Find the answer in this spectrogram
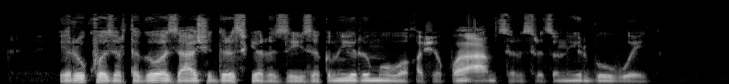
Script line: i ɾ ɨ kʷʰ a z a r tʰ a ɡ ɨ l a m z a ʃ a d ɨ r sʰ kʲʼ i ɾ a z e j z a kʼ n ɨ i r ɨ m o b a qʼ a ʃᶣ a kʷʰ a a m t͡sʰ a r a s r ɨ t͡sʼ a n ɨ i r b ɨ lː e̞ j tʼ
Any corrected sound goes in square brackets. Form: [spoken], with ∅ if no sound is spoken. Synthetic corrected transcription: i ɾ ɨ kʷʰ a z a r tʰ a ɡ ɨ l a [∅] z a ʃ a d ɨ r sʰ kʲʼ [a] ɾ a z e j z a kʼ n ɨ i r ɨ m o [w] a qʼ a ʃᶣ a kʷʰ a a m t͡sʰ a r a s r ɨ t͡sʼ a n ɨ i r b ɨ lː e̞ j tʼ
